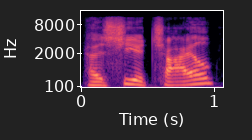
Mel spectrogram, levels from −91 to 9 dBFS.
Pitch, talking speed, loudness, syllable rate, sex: 185 Hz, 225 wpm, -16 LUFS, 4.4 syllables/s, female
